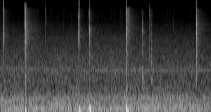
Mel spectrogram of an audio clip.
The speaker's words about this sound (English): These ones we would trim with a scissor.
